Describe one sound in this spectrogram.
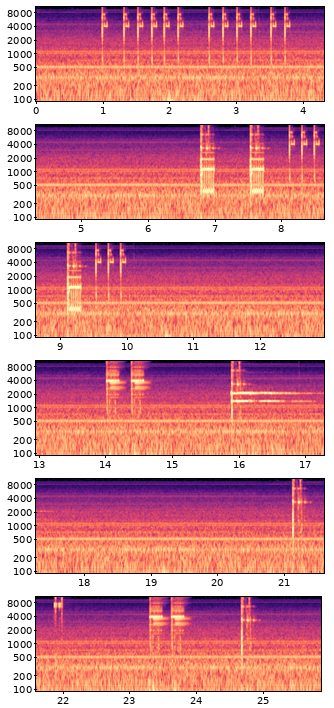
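Short electronic menu blips tick in quick runs.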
